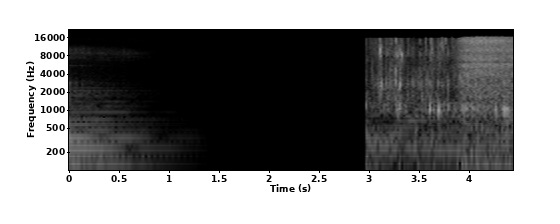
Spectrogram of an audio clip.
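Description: A sustained musical note fades into a moment of silence, then coffee pours steadily into a cup, a continuous splashing, gurgling stream that carries on to the end.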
